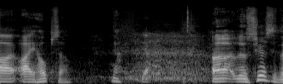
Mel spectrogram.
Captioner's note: laughter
